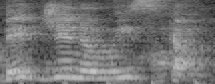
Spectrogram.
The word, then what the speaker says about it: Bidjinowiska: P's in the Mi'kmaq language are pronounced with a B. Really? Yeah. Bidjinowiska.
